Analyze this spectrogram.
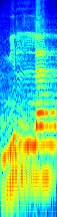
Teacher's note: Jadi nun sukunnya betul-betul masuk ke huruf lam. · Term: idgham bila gunnah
